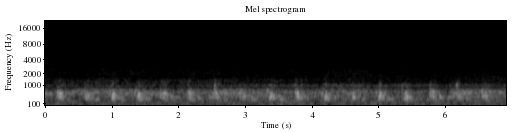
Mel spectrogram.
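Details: Doppler at 39-week prenatal appointment, six days before due date, baby moving with good fluid: rapid steady whooshing pulses at about 150 beats a minute; normal fetal heartbeat.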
